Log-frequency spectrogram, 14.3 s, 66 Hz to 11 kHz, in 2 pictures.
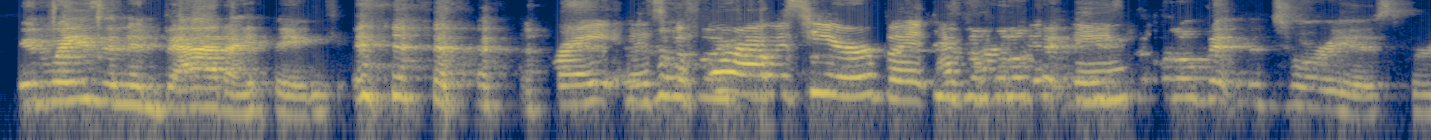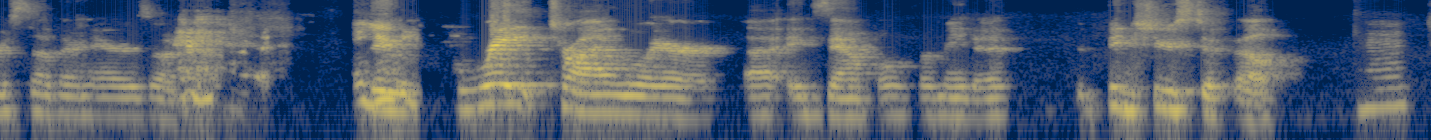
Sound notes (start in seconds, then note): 1.8 laughing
